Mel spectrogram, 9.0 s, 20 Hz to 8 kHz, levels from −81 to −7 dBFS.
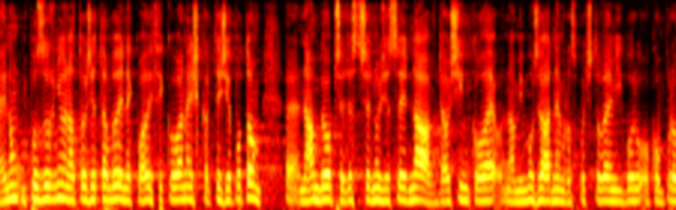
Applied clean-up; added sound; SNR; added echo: none; none; none; none.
